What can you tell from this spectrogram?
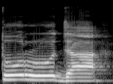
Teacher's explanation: এই যে র সাকিনের পূর্বে পেশ হলে র সাকিন মোটা করে পড়তে হয়।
